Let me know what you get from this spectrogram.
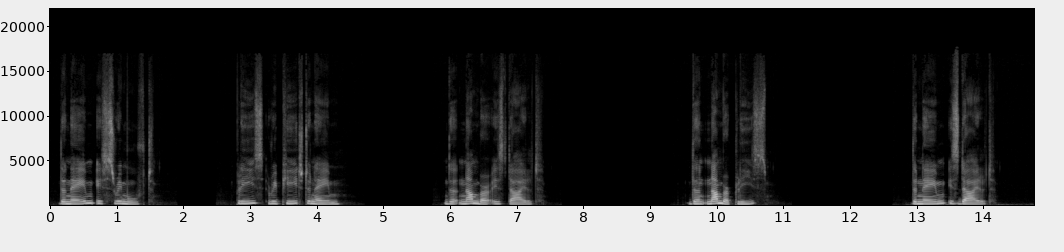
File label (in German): englisch tschechisch, Telefonansagen, weiblich; englisch-tchechisch; Sprecherin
